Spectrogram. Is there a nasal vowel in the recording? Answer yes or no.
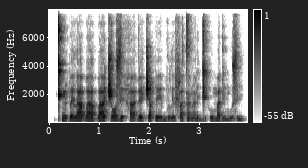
yes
